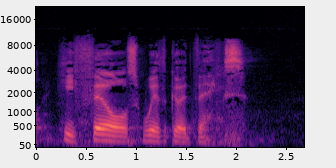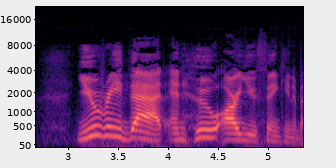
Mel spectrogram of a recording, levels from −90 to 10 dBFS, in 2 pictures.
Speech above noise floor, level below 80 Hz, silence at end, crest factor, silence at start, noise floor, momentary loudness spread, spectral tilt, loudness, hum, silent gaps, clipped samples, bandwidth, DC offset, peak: 40 dB; -64 dBFS; 0 s; 22 dB; 0 s; -65 dBFS; 15 LU; -3 dB/octave; -24 LUFS; none; none; under 0.1%; 11 kHz; under 0.1%; -4 dBFS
